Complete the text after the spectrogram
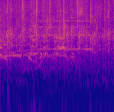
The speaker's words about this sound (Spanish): Lali, perdón, pero ponte de pie, te queremos aplaudir, te queremos felicitar.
